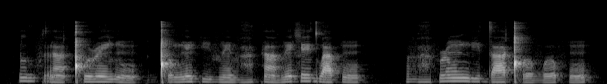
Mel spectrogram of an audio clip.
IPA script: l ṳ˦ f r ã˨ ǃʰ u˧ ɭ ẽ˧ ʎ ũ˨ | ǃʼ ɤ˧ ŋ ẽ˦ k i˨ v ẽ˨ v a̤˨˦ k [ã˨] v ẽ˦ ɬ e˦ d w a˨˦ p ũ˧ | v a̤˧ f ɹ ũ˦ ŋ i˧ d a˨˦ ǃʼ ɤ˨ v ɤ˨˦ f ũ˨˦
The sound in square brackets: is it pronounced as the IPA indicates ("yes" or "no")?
yes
